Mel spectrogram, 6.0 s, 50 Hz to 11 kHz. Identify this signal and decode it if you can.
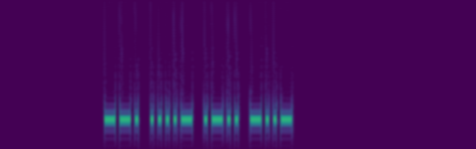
Morse code, heard as a keyed tone, about 25 wpm, 700 Hz. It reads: G4LX
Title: DXCC-100 Call Signs - 4 Characters - 25wpm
